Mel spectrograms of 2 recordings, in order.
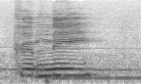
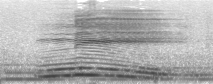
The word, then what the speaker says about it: knee: k is knee knee so this word is not kuni kuni kuni so what you have is knee knee knee now knee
